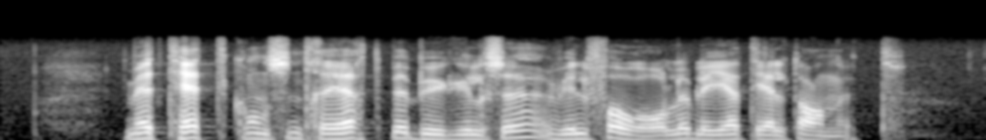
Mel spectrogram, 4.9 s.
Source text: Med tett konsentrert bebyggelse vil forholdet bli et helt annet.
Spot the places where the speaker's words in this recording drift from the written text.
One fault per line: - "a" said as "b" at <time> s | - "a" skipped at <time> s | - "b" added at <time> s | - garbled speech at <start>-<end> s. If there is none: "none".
none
